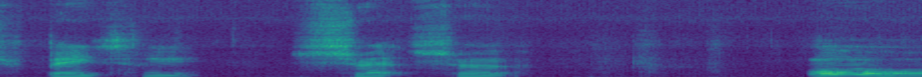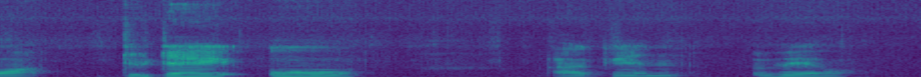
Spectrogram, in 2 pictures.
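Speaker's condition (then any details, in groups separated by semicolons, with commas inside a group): Mild cerebral palsy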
